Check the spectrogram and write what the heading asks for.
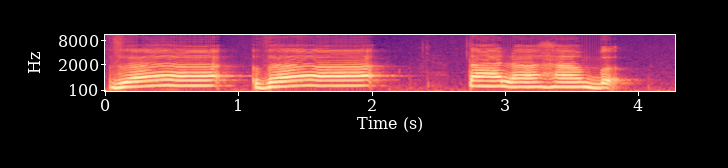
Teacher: Ada qolqolah kubro, sebabnya karena ada huruf qolqolah yang sukunnya itu karena berhenti, bukan sukun asli, yaitu di huruf ba.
